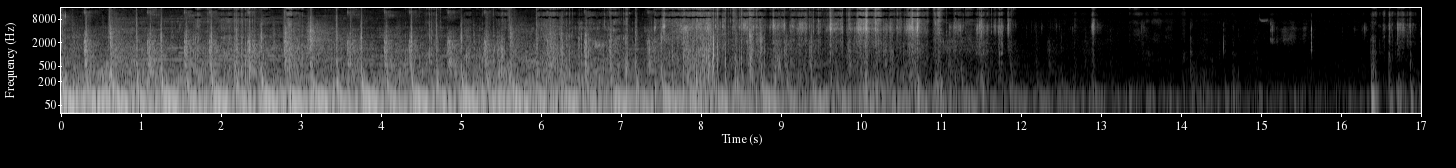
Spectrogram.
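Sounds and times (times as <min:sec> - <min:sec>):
footsteps crunching on icy snow: 0:01.5 - 0:12.0.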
